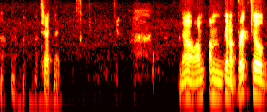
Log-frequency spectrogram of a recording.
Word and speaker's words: Technic: It's pronounced Technic, Jesse. Technic.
